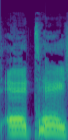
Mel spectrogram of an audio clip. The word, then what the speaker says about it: Ittee: I-T-T-E-E. – Like Itty Bitty. – Itty. Oh, like Itty Bitty? Okay. – Yeah, like, not idiot. She's Itty. – There you go. – Her name is Itty.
